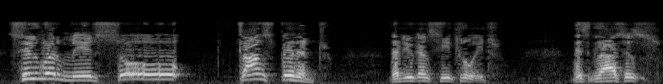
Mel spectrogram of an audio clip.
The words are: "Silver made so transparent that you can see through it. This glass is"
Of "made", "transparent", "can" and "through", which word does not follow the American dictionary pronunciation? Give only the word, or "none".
through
